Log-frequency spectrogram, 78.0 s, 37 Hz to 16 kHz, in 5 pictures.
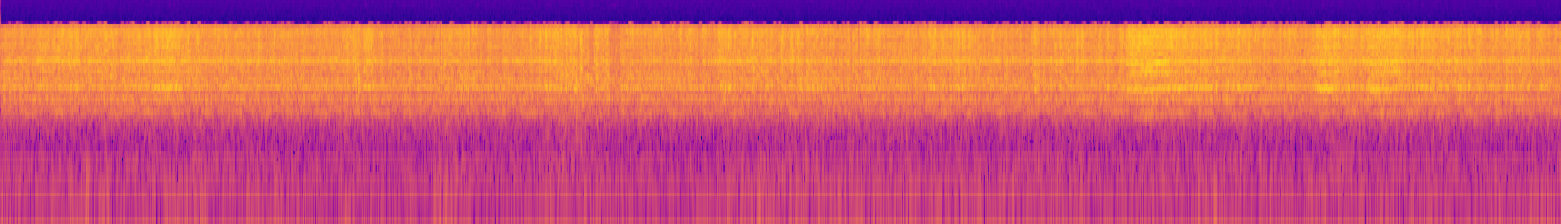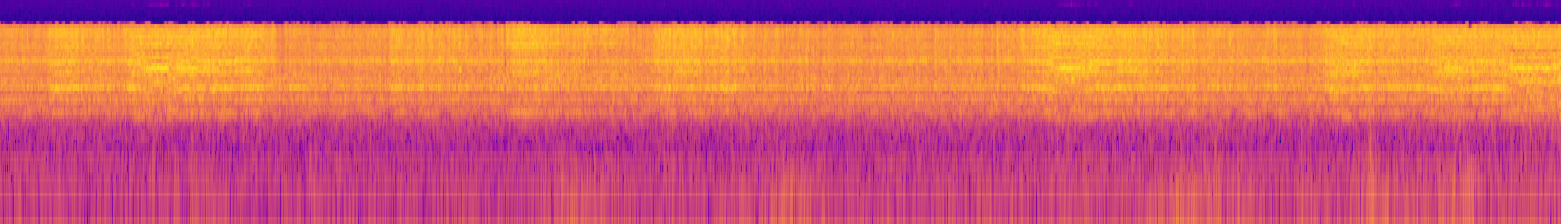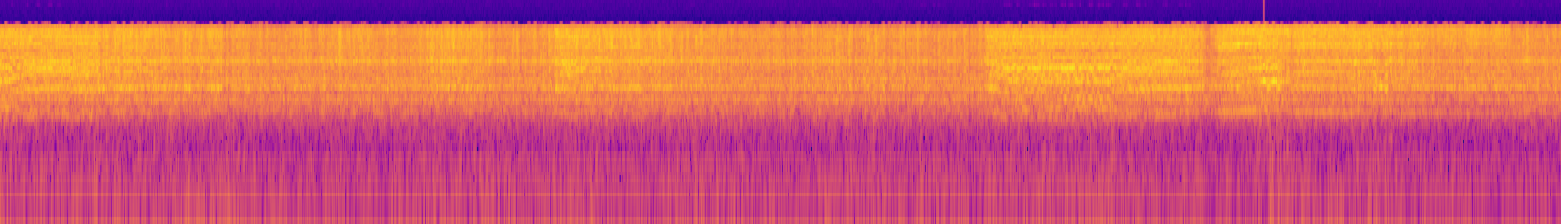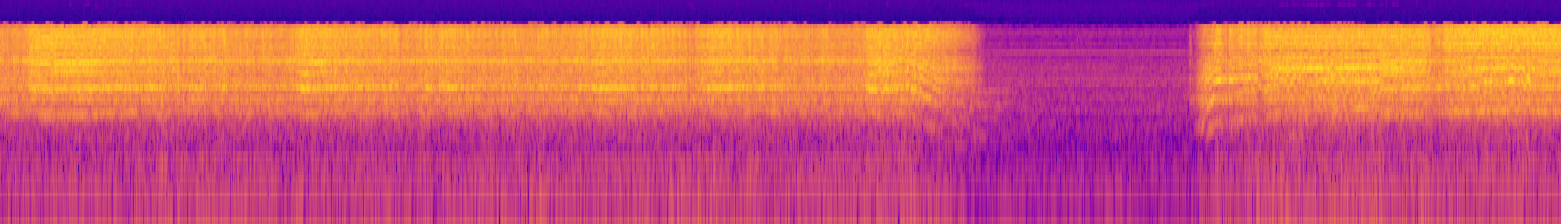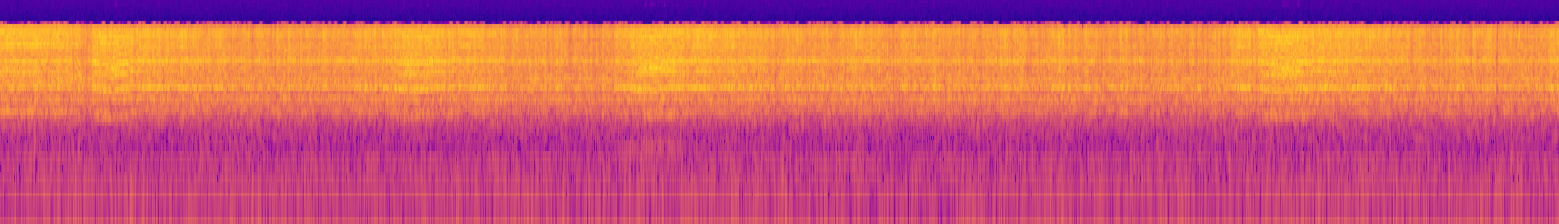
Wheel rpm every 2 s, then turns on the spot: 200, 200, 200, 200, 200, 200, 200, 200, 200, 200, 200, 200, 200, 200, 200, 190, 200, 200, 200, 200, 200, 200, 200, 200, 200, 200, 200, 180, 20, 90, 200, 200, 200, 200, 200, 200, 200, 200, 200.
none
